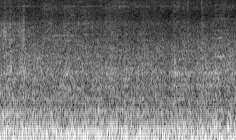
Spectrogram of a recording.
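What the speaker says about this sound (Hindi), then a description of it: "इतनी बड़ी बड़ी रेलगाड़ी जा रही है।" A long freight train rolls past nearby with a loud, continuous rumble and rattling wagons, a steady heavy roar throughout.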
